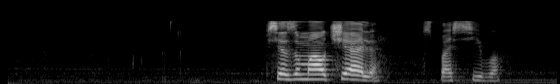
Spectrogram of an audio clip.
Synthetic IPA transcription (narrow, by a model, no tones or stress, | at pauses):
fsʲezəmalˠt͡ɕælʲɪ | spɐsʲibə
